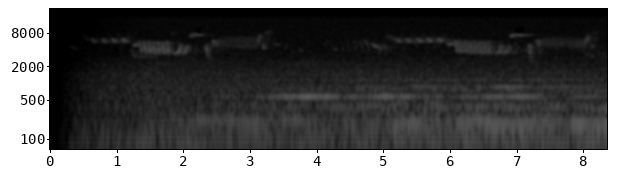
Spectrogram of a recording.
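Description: Quiet relaxation intro soundscape: recorded birdsong, the same phrase of high chirps heard twice about four seconds apart, over a soft steady held tone.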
